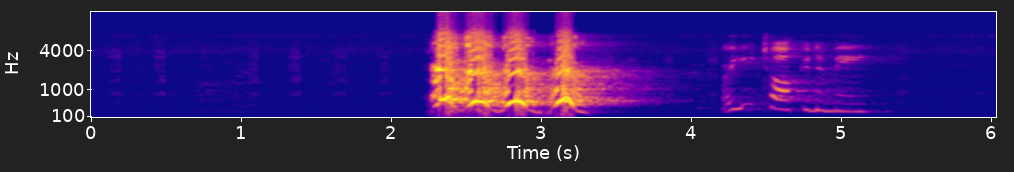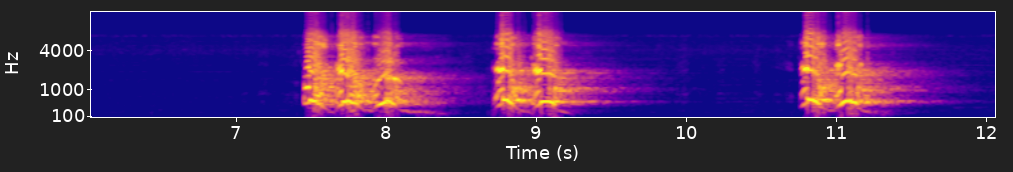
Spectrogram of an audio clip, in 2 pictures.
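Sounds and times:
dog barking: 2.2 - 3.8, 7.4 - 9.8, 10.8 - 11.9.

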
